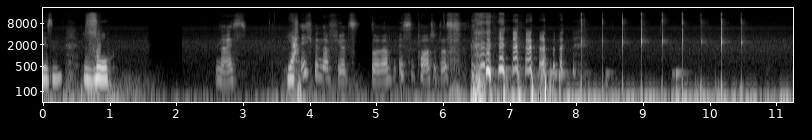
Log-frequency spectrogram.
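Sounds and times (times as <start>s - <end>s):
speech: 0.0s - 1.1s, 2.6s - 8.2s
laughter: 6.4s - 8.0s
finger snaps to show support: 8.0s - 10.6s.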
